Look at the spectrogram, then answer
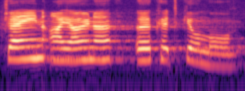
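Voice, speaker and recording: A woman announcer formally reading out names at a ceremony in a measured manner. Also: on the high side. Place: large ceremony hall. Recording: echoey hall with loud audience noise. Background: loud crowd noise.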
